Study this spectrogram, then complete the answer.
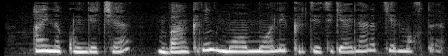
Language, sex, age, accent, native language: Uzbek, female, 18-24, Toshkent viloyati, Uzbek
